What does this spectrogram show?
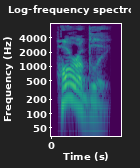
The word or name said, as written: horribly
